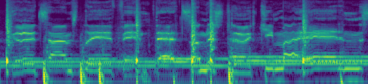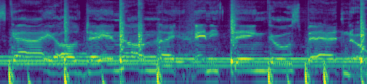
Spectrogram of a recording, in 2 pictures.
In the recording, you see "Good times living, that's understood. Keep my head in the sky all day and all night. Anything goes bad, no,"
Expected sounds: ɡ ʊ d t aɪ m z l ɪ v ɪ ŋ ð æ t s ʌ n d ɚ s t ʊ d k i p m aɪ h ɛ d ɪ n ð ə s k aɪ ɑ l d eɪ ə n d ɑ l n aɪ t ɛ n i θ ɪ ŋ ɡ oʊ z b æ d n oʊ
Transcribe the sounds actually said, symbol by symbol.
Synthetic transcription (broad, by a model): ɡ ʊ d t aɪ m z l ɪ v ɪ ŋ ð æ t s ʌ n d ɚ s t ʊ d k i p m aɪ h ɛ d ɪ n ð ə s k aɪ ɑ l d eɪ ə n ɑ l n aɪ t ɛ n i θ ɪ ŋ ɡ oʊ z b æ d n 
